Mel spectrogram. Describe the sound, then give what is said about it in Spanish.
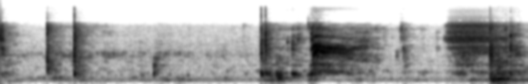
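Someone drinks water: a few sharp clicks and taps, a brief gurgling sip, then a longer splashy pour or slurp near the end, with a faint low hum underneath. “déjame tomarle el agua.”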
